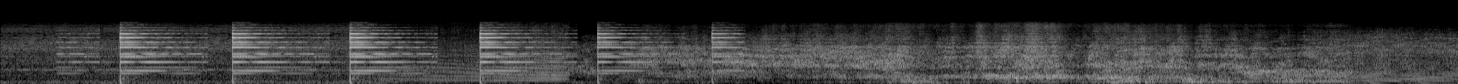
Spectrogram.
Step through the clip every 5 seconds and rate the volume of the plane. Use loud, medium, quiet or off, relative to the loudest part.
medium, loud, loud.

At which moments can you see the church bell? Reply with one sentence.
The church bell can be heard from 0.6 to 7.5 s.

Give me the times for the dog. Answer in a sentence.
The dog can't be heard in this clip.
